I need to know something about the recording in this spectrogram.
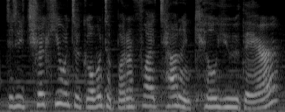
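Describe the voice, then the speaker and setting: A woman acts out a troubled young male cultivator in a web novel read-aloud. He sounds disbelieving and probing, in a high register with faint music underneath. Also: fairly quick, darkish tone, natural voice. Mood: questioning.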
